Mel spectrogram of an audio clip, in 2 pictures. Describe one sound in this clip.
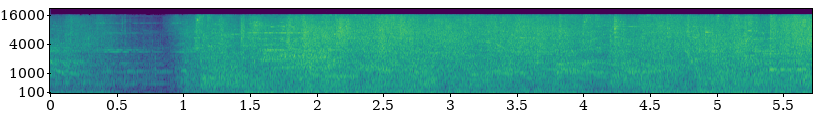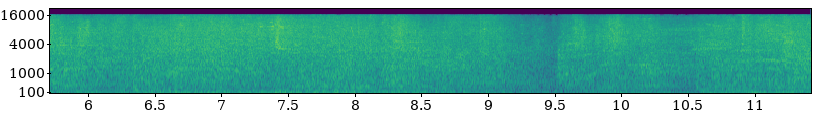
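Game combat blasts and impacts clash loudly in a fight.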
